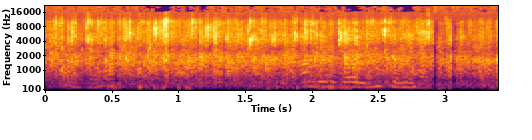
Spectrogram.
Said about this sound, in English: Please give a good round of applause.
